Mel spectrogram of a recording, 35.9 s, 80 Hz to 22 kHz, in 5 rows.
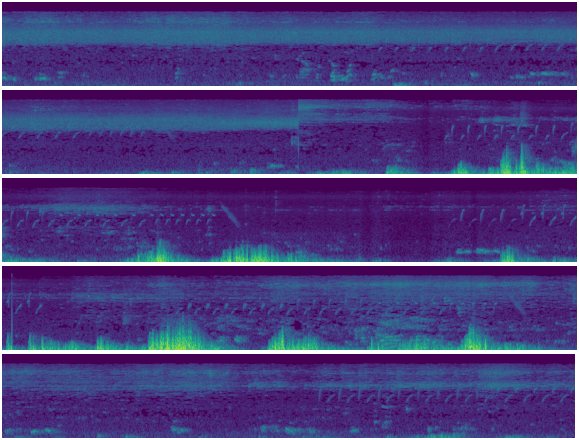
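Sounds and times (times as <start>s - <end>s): wind buffeting microphone: 11.2s - 15.0s, 15.9s - 18.7s, 20.0s - 28.5s
bird trilling chirps: 12.7s - 17.4s, 20.0s - 28.4s.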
